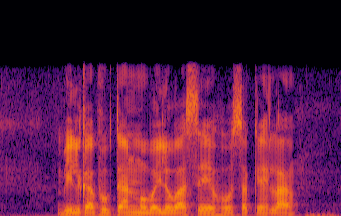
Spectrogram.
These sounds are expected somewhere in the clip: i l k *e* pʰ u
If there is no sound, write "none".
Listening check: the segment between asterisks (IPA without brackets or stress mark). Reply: a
